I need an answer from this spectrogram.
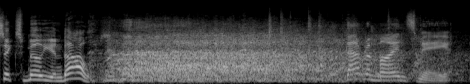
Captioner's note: laughter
